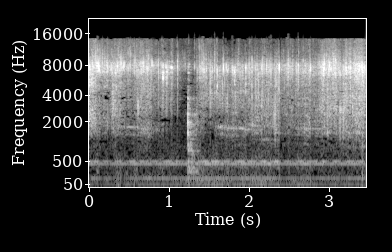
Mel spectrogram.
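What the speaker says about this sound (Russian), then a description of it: "И теперь другой стороной она будет прожариваться дальше до готовности." Trout sizzling in a frying pan after being turned onto its other side, a steady loud crackling hiss running throughout with a brief dip as the fish shifts.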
